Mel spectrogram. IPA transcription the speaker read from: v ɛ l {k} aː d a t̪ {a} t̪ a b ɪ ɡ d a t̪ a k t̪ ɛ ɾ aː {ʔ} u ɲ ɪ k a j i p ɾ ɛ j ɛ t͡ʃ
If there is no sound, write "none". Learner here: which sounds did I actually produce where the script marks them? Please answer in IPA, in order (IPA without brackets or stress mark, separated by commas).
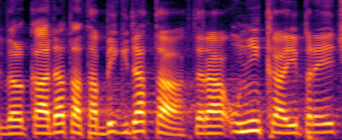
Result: k, a, ʔ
